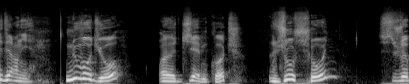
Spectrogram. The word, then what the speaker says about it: Joe Schoen: Joe Schoen. Si je le prononce bien.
